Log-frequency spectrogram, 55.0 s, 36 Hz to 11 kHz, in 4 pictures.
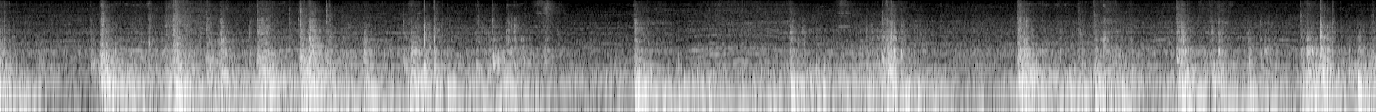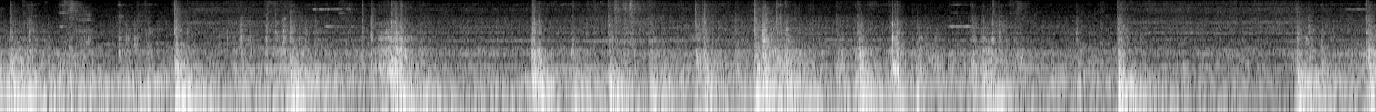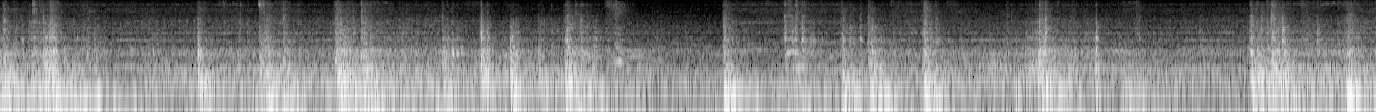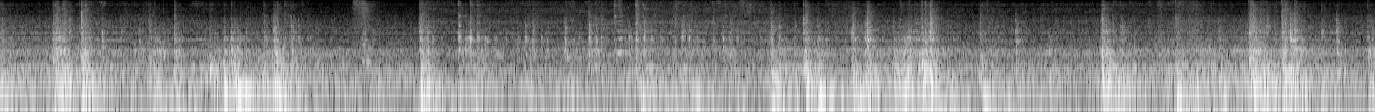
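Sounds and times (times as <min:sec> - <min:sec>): garbage truck running: 0:00.0 - 0:55.0
carts banging against can: 0:29.4 - 0:33.8, 0:40.0 - 0:55.0.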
